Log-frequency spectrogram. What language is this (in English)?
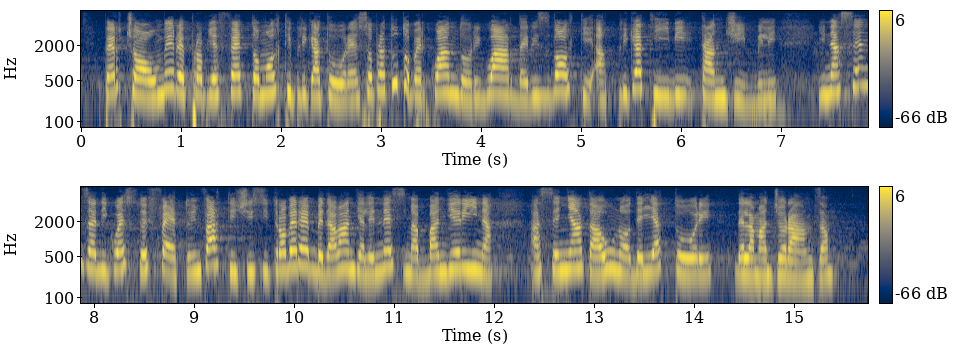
Italian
